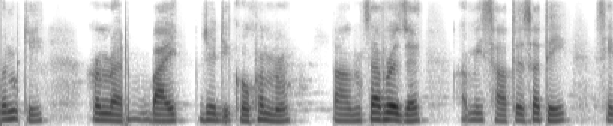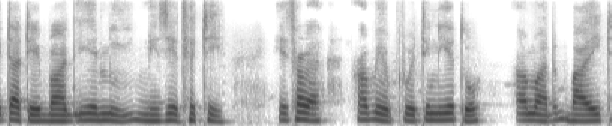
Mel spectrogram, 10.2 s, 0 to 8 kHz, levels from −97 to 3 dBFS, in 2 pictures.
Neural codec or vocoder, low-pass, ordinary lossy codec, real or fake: codec, 16 kHz, 1 kbps, X-Codec, HuBERT features, trained on balanced general audio; none; none; fake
